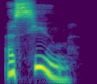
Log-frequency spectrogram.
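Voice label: "assume" British English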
